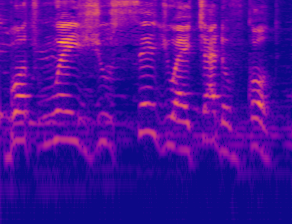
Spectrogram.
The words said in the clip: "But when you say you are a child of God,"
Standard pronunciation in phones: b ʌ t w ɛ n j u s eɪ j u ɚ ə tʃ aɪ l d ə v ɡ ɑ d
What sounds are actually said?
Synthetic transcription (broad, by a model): b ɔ t w ɛ n j u s eɪ j u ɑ ə tʃ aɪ d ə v ɡ ɑ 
